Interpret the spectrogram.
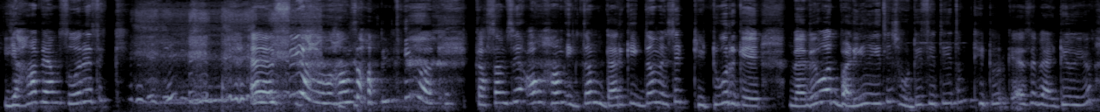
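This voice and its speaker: With a high, fairly bright voice and a little hiss or hum in the audio, this young vlogger tells a personal horror story in a chatty style. She frequently restarts, slips in English words, and mimics spooky sounds such as anklets jingling and giggling.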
